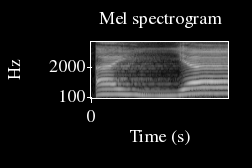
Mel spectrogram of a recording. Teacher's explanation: Huruf ya tasydid kita baca dengan nabr. Karena ada ya tasydid yang sebelumnya bukan tanwin atau nun sukun, maka kita bunyikan dengan menaikkan intonasi suara kita.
